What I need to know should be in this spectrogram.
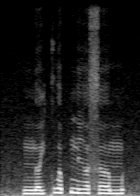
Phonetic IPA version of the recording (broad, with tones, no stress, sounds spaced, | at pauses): n ə˨˦ j k w ə˦˥ p̚ n i˧ ə̯ s ə˧ m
